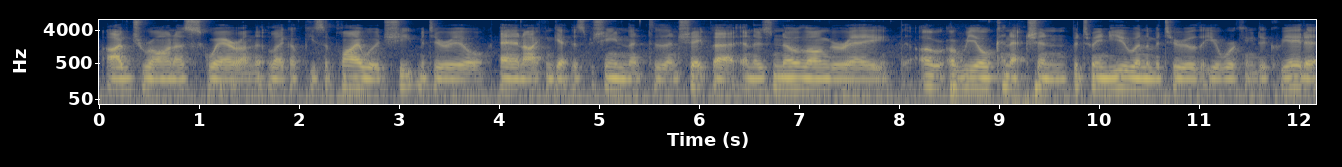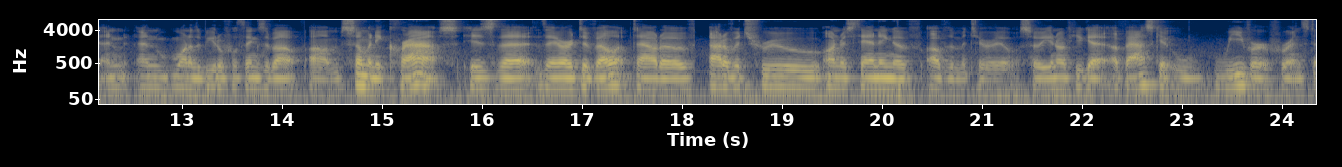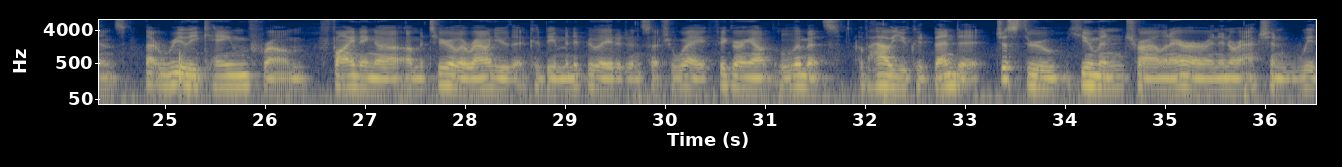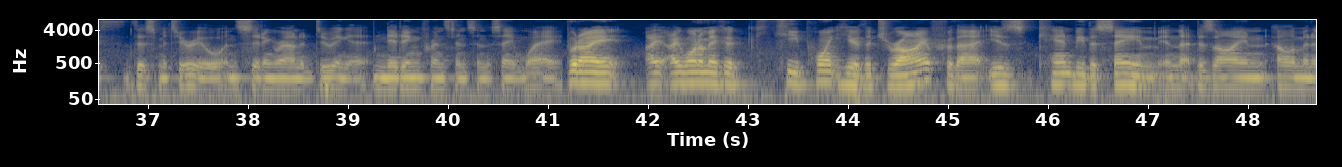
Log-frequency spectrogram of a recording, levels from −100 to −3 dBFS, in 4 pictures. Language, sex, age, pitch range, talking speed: English, male, 20-39, 95-110 Hz, 195 wpm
